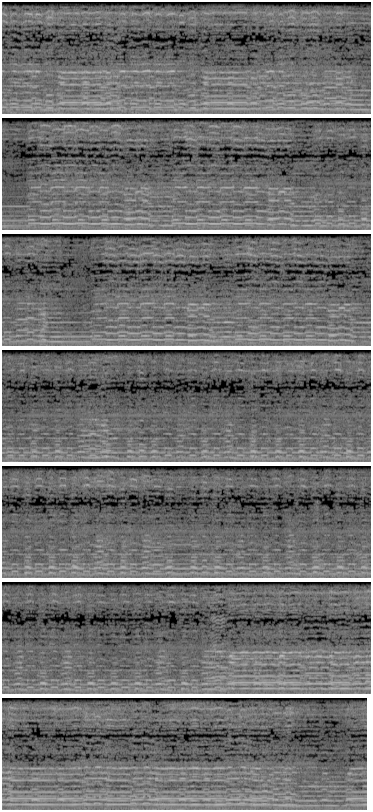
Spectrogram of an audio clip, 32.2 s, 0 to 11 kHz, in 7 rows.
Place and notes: {"title": "M.Lampis: Cabras - Ultimo Ballo", "latitude": "39.93", "longitude": "8.53", "altitude": "8", "timezone": "GMT+1"}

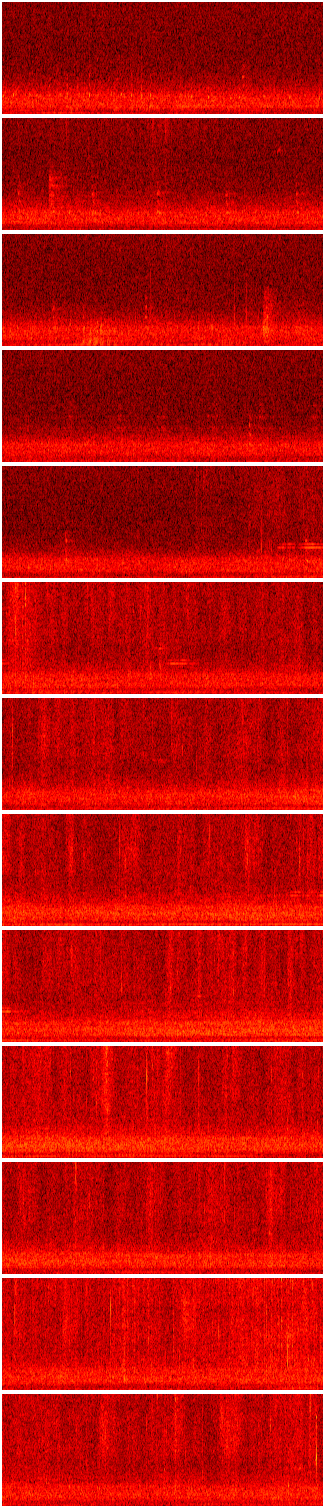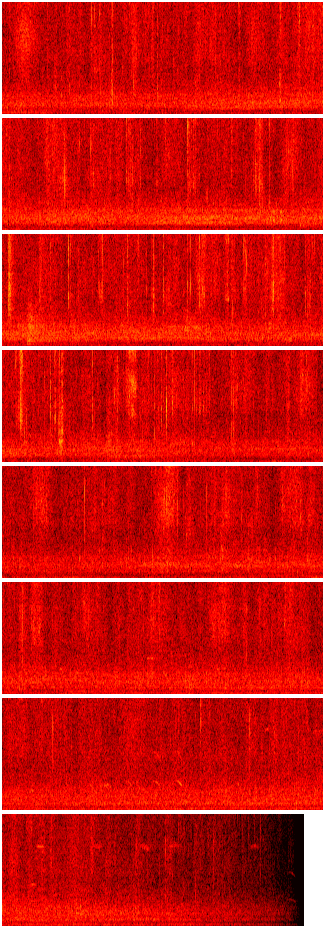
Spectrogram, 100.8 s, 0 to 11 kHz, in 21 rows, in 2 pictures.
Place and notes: {"title": "Limerick City, Co. Limerick, Ireland - walking south towards the wetlands", "date": "2014-07-18 14:26:00", "description": "road traffic noise from Condell Road, propeller aircraft overhead, birds", "latitude": "52.66", "longitude": "-8.65", "altitude": "5", "timezone": "Europe/Dublin"}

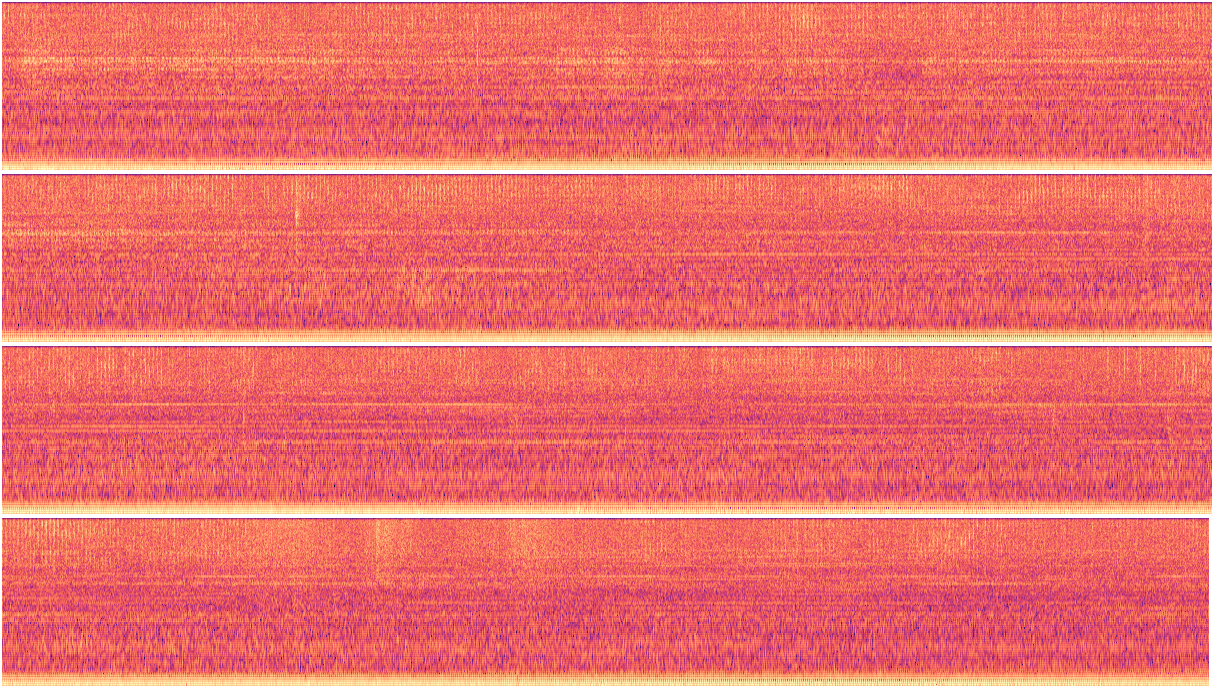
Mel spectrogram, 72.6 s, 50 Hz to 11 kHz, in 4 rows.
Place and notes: {"title": "Srem, outskirts, near premises of closed foundry - power distribution", "date": "2013-04-07 15:28:00", "description": "sounds of power distribution station, dog barks echoing among walls of big, concrete foundry buildings", "latitude": "52.07", "longitude": "17.03", "altitude": "80", "timezone": "Europe/Warsaw"}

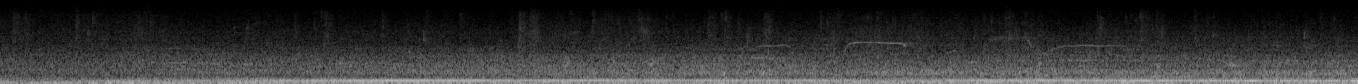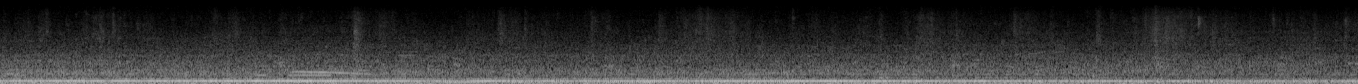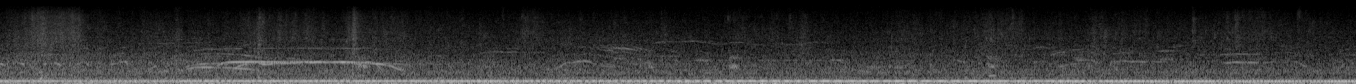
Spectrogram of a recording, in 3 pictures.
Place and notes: {"title": "Three Pines Rd., Bear Lake, MI, USA - Boat Parade (Bear Lake Days)", "date": "2014-07-11 20:50:00", "description": "On the north shore of Bear Lake. The annual boat parade during Bear Lake Days festival. About a dozen boats pass, some with music and cheering. A few birch catkins fall nearby. The wake of the boats eventually hits the lakeshore. Stereo mic (Audio-Technica, AT-822), recorded via Sony MD (MZ-NF810).", "latitude": "44.44", "longitude": "-86.16", "altitude": "238", "timezone": "America/Detroit"}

